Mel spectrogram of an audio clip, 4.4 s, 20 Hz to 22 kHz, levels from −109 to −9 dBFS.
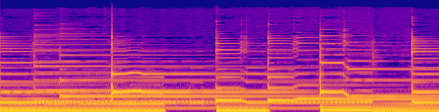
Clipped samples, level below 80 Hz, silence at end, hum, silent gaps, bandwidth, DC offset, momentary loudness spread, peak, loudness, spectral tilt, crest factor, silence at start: under 0.1%; -26 dBFS; 0 s; none; none; 7.4 kHz; under 0.1%; 5 LU; -6 dBFS; -20 LUFS; -7.5 dB/octave; 14 dB; 0 s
